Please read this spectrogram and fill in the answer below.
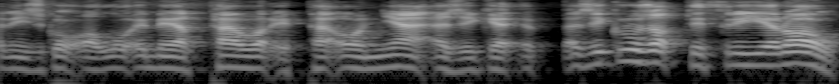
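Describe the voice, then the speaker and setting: Speaking with a Scottish accent, a man uses a fairly high pitch and a bright, sharp tone at a moderate pace. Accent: Scottish (Fife). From Scotland, Fife. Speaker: dog owner vlogger. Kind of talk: casual vlog talk.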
